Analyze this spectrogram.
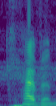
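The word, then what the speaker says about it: Kevan: might be Revan, because people have corrected me about how to say Kevin. Like Tywin Lannister's brother, Kevin Lannister, is spelt the same way, only with a K at the front, and it's pronounced Kevin.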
